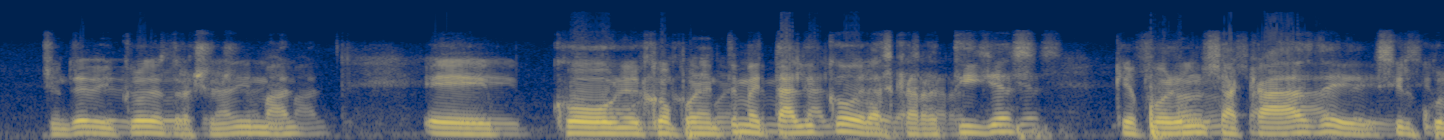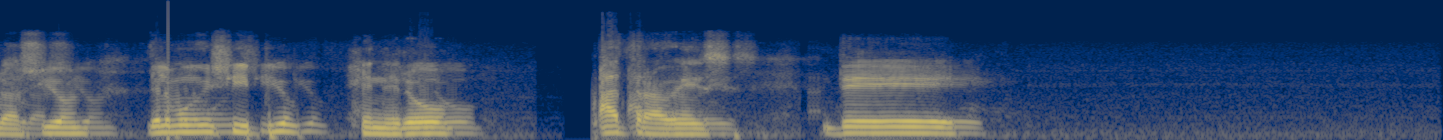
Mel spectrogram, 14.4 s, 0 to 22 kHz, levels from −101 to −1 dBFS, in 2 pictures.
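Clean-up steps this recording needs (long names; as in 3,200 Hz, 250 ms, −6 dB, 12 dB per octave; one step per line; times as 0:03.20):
repair the gap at 0:08.06, 2.2 ms
echo removal 140 ms −14 dB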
